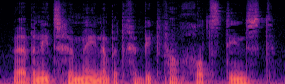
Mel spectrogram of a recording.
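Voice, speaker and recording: Very deep, grave village headman. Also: fast talker, mellow, a little hiss or hum. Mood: solemn, earnest. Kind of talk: radio drama acting.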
